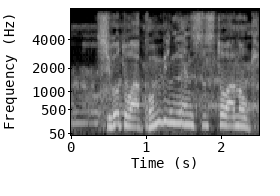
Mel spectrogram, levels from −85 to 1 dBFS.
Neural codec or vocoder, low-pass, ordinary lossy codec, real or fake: codec, 16 kHz, 8 kbps, FunCodec, trained on LibriTTS, 25 frames a second; 7.2 kHz; none; fake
